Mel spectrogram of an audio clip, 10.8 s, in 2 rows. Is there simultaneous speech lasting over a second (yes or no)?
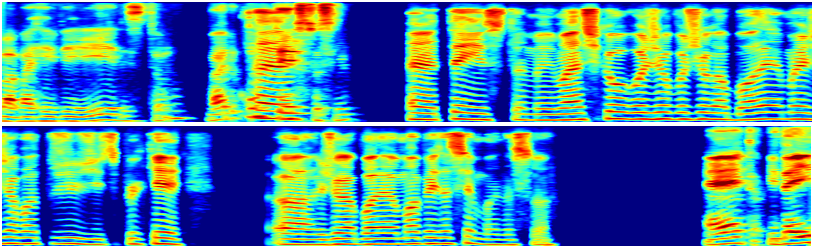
no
